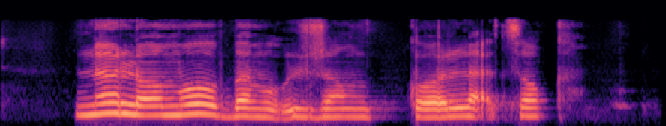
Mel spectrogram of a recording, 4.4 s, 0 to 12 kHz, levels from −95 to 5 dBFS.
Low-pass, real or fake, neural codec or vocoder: 7.2 kHz; fake; codec, 16 kHz, 2 kbps, FunCodec, trained on Chinese and English, 25 frames a second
